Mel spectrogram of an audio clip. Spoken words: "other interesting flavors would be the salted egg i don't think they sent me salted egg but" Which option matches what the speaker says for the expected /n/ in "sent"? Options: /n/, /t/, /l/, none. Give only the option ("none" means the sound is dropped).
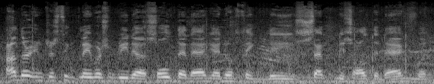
none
